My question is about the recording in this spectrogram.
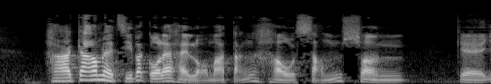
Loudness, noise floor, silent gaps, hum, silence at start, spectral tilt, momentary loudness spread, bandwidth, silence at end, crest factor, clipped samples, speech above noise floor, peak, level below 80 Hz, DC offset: -19 LUFS; -44 dBFS; none; none; 0.45 s; -4 dB/octave; 14 LU; 11.5 kHz; 0 s; 20 dB; under 0.1%; 25 dB; 0 dBFS; -64 dBFS; under 0.1%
